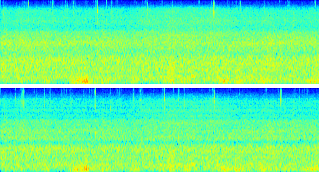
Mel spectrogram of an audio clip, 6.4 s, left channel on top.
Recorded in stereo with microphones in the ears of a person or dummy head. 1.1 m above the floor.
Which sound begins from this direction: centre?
Running water, at 0.0 s.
